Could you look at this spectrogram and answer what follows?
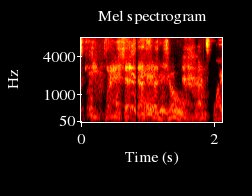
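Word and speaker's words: Cate Blanchett: That is, what is carte blanchette? I know it's Kate Blanchett.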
